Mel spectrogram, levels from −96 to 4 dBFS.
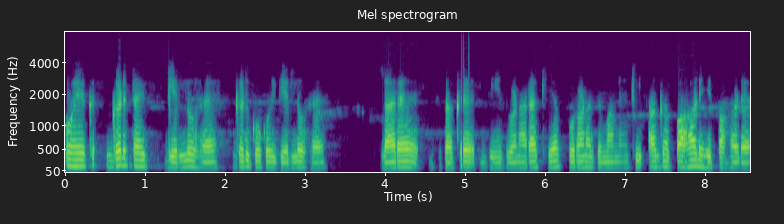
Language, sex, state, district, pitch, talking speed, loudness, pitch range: Marwari, male, Rajasthan, Nagaur, 120 Hz, 175 wpm, -18 LUFS, 115-130 Hz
